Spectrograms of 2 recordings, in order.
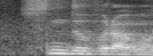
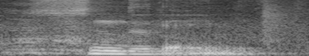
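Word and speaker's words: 순두게: 발음 잘 하셔야 돼요. 순두부라고 하시면 안 됩니다. 순두계입니다.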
